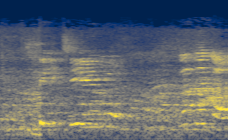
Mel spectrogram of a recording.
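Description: Children's voices chattering indistinctly, with the echo of a large room.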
